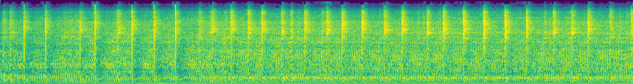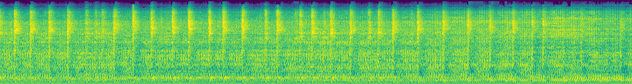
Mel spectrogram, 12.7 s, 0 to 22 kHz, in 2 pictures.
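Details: 2023 Yamaha YZ250 two-stroke with new Boyesen Rad Valve, on stand at freezing temperature: first-kick cold start, crisp rapid evenly spaced popping at idle on choke, no surging, not revved; idles cleanly, sounds crisper, jetting untouched.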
